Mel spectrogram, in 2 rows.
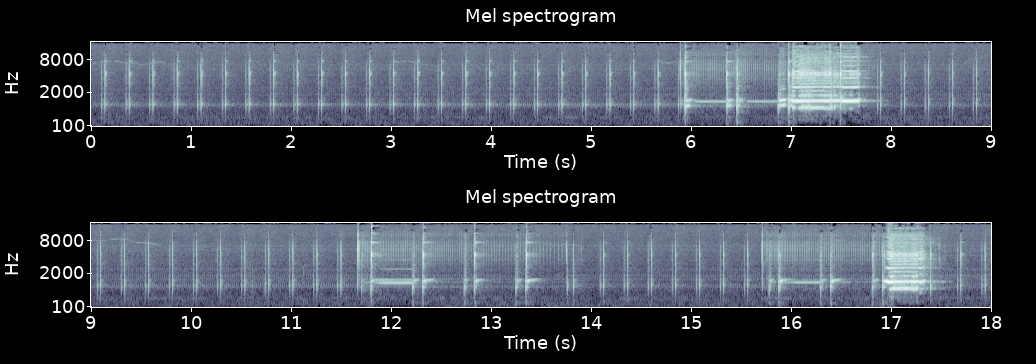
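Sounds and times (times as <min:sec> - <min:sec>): electronic circuit ticking: 0:00.0 - 0:18.0
loud buzzing electronic tone: 0:06.0 - 0:07.8, 0:15.8 - 0:17.6
electronic beeping tones: 0:11.7 - 0:13.6, 0:15.8 - 0:17.5.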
